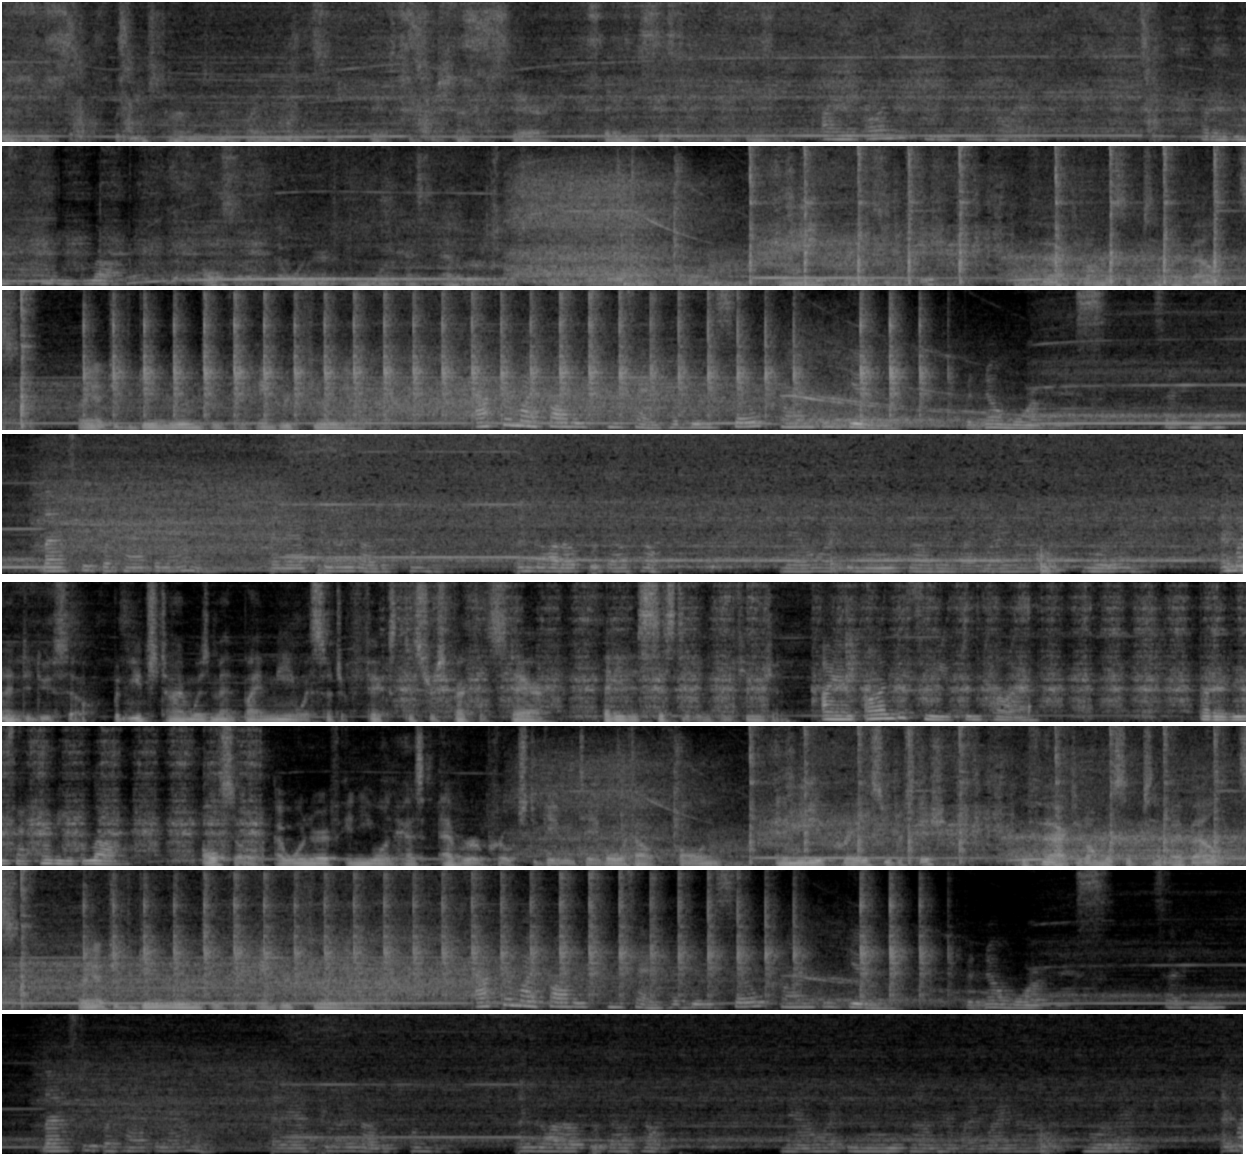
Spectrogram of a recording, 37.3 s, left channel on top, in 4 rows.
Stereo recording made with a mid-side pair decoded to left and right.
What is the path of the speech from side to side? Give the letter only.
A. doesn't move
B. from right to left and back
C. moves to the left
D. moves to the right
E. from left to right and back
C.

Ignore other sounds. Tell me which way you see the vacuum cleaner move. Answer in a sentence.
In this clip you hear the vacuum cleaner move from left to right and back again.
